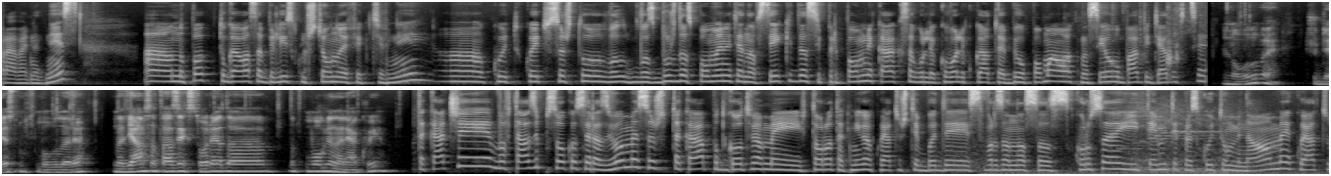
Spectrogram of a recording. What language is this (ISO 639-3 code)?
bul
